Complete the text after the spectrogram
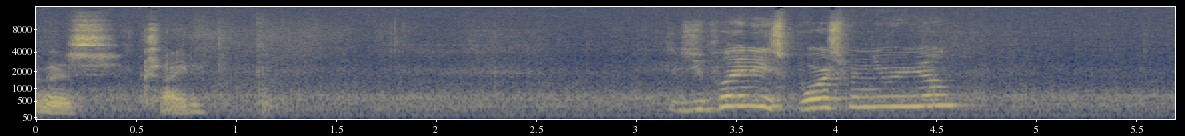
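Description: An elderly woman speaks calmly, close by.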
